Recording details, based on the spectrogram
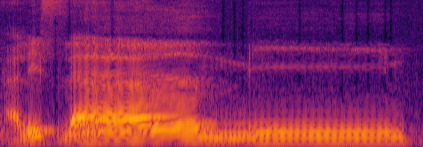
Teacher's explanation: Alif harful hawa, lam ke lisan, mim di bibir.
